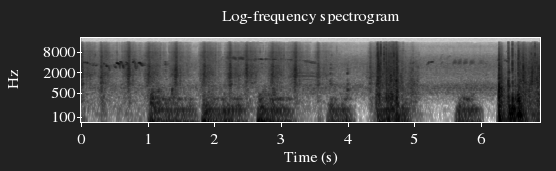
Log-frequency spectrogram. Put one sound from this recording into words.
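Footsteps thud and rustle through grass.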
